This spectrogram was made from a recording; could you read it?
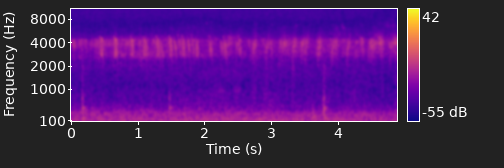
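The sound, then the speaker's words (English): A steady chorus of many small birds chirping and twittering in a tree, with rapid high-pitched calls overlapping continuously above a low, constant rumble of background noise. “There's really quite a few birds in this tree right here now.”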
